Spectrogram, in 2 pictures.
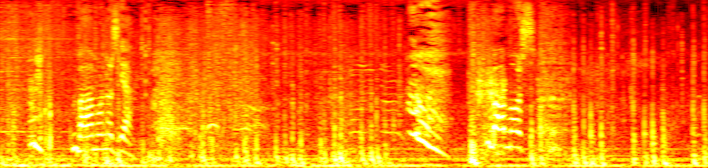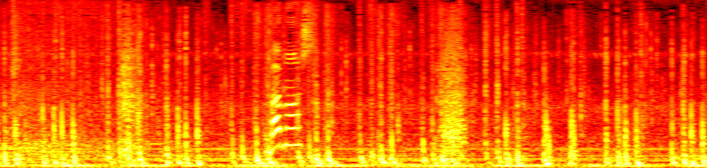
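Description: A horse's hooves clatter quickly over wooden boards.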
